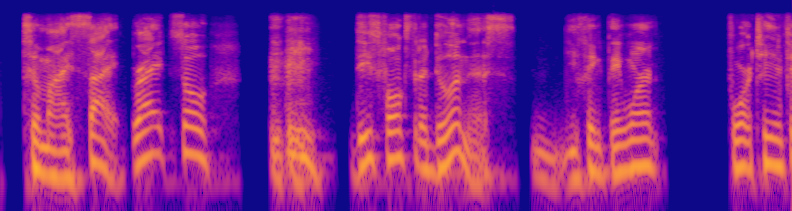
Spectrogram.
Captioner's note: cough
